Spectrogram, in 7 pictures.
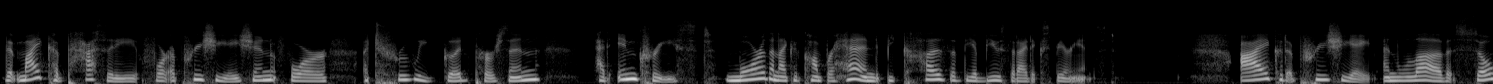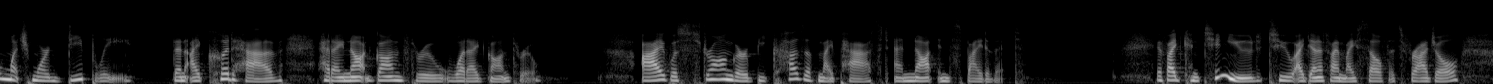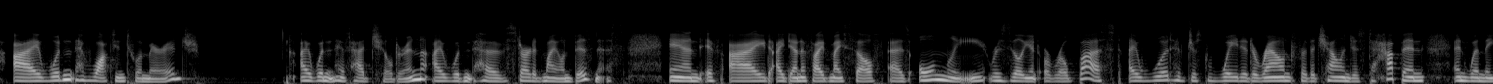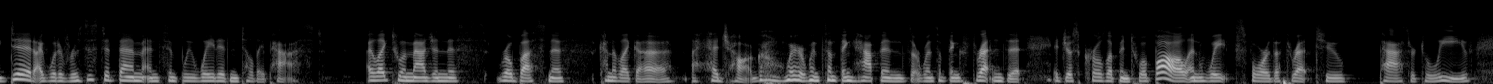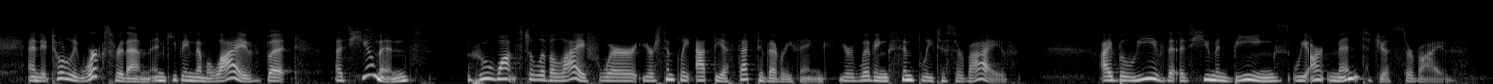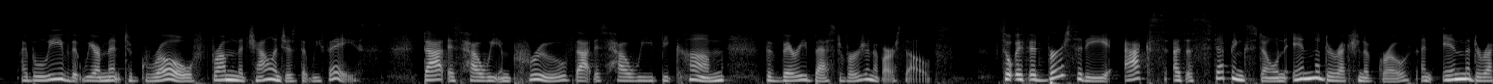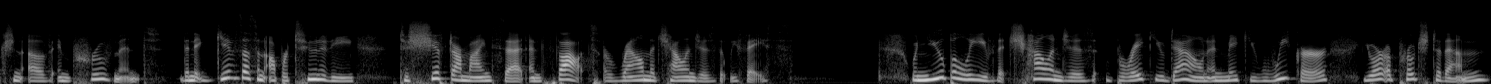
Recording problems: muffled; very; fading above 2 kHz

